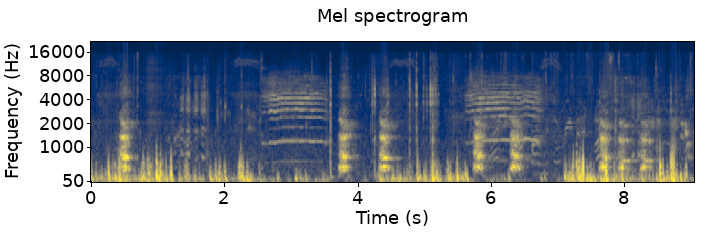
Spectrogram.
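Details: Goat drinking A&W root beer, giving two drawn-out, quavering bleats about a second each, separated by several seconds, amid frequent human talking and laughter.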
